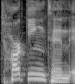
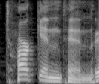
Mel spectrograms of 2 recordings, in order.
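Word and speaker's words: Tarkenton: That it's not Tarkington. It's Tarkington.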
